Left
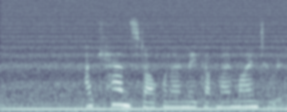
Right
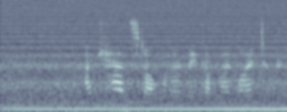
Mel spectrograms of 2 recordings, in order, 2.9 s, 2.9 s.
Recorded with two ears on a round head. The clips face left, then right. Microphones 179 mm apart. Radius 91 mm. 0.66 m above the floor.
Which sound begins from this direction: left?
A woman speaking, at 0.8 s.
